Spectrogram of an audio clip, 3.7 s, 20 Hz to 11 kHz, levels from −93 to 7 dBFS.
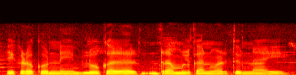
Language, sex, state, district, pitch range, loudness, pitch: Telugu, female, Telangana, Mahabubabad, 190-195 Hz, -15 LUFS, 195 Hz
